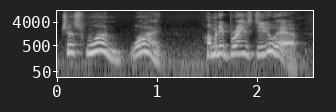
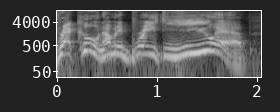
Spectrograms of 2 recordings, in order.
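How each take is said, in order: First: High, curious little animal voice; innocent raccoon. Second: High, swooping challenge on YOU; boastful fox. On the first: Raccoon answers the boasting fox, innocently curious. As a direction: answer simply, then ask back high. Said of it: "And raccoon looks up". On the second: Fox challenges raccoon about brains, boastful. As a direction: call out raccoon, then quiz him grandly. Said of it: "and he says". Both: Acted.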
